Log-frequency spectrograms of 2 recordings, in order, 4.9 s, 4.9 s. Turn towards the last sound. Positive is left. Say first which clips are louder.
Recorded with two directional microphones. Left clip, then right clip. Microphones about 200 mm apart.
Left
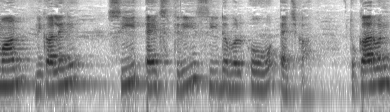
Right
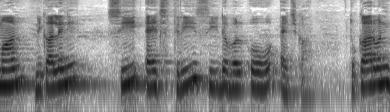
# right 2 dB
turn(degrees=-40)  # may be behind; listen again after turning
